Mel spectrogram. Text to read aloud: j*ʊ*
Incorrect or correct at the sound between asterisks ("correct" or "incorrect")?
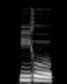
correct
